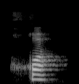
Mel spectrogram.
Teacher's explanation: Kha is heavy. For fatha, open your jaws. The sound is short.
